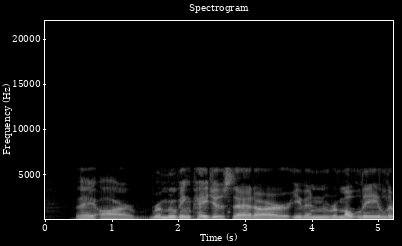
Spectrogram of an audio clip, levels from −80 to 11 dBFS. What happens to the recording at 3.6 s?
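Nothing goes wrong at 3.6 s: the speech continues intact through that moment, with no dropout, click or distortion.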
